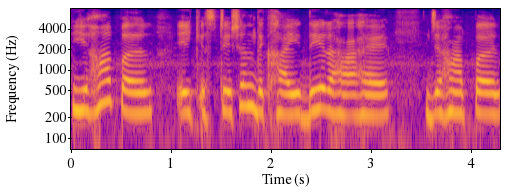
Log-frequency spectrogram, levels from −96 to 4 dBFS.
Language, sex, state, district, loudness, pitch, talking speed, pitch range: Hindi, female, Uttar Pradesh, Hamirpur, -17 LUFS, 235 Hz, 155 wpm, 225-250 Hz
